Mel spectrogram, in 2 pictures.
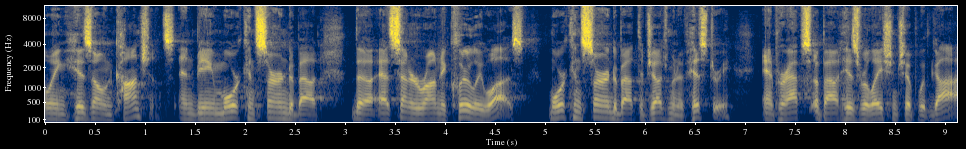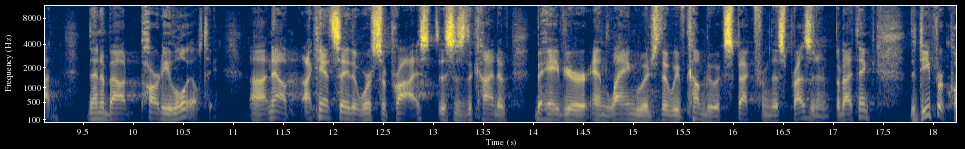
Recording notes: during a live town hall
